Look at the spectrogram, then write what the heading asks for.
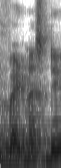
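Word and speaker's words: Wednesday: कर देते हैं, इसे वेडनेसडे ना पढ़ते हुए वेडनेसडे पढ़ते हैं। क्या पढ़ते हैं? वेडनेसडे, वेडनेसडे नहीं होता, वेडनेसडे, ठीक? तो यहाँ पर जो डी है वो साइलेंट है, ठीक?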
